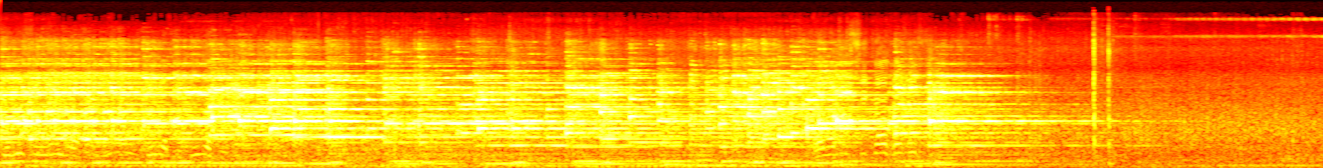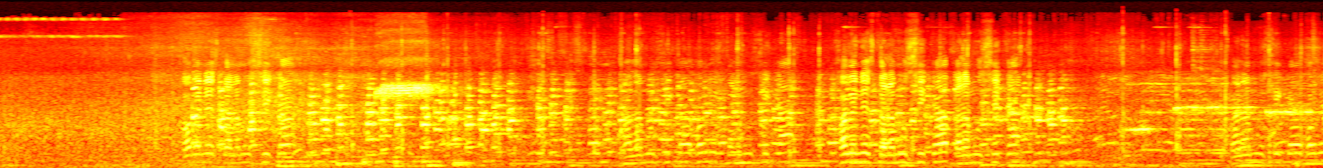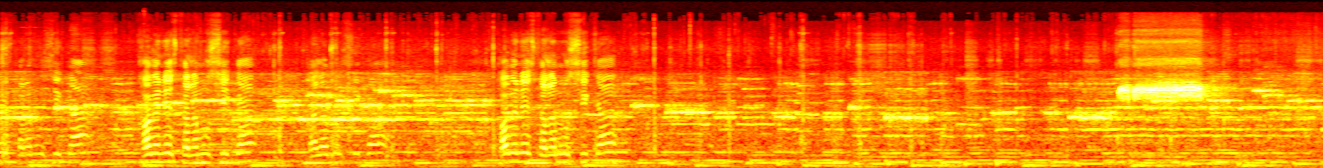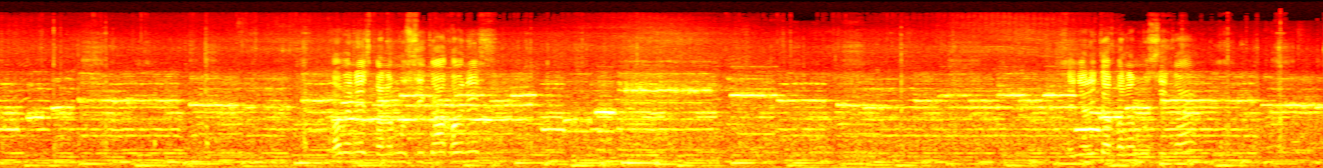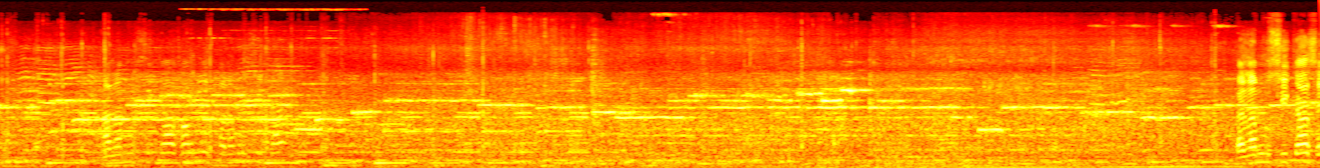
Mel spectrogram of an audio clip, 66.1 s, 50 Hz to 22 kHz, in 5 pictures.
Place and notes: de Mayo, Centro histórico de Puebla, Puebla, Pue., Mexique - Puebla - 5 de Mayo
Puebla - Mexique
À l'entrée de 5 de Mayo il interpèle les passants avec un faux orgue de barbarie.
